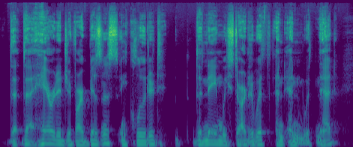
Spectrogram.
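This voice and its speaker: With a Canadian accent, a man speaks in a fairly low voice with a dark, mellow tone. His pitch variation is ordinary. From Canada, Toronto. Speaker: real estate executive. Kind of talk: interview. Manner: hesitant, many fillers.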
